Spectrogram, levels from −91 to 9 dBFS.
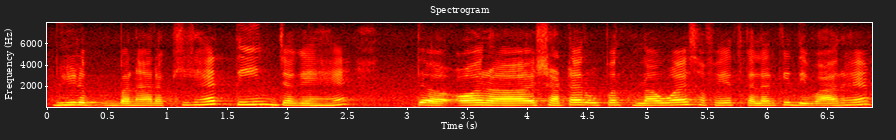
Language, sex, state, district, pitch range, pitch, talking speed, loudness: Hindi, female, Uttar Pradesh, Jyotiba Phule Nagar, 200-230 Hz, 215 Hz, 155 wpm, -18 LUFS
